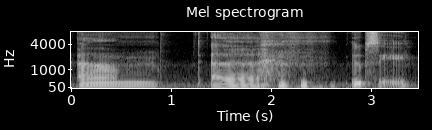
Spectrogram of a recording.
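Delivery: loud, drawn-out hesitations with a nervous laugh; embarrassed little oopsie; sheepish fluster. Acted. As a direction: stall awkwardly after being caught out. Embarrassed after the slip.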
